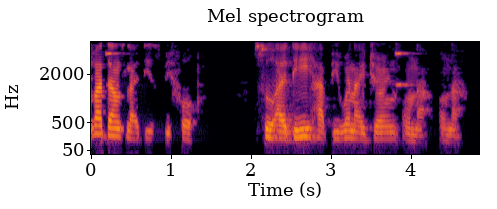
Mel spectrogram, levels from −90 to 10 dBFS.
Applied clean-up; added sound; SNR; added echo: classical method spectral subtraction.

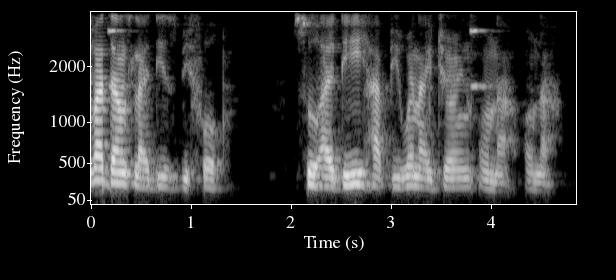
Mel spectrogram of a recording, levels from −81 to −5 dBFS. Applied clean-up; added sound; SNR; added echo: none; Bowed string instrument; 14 dB; none.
